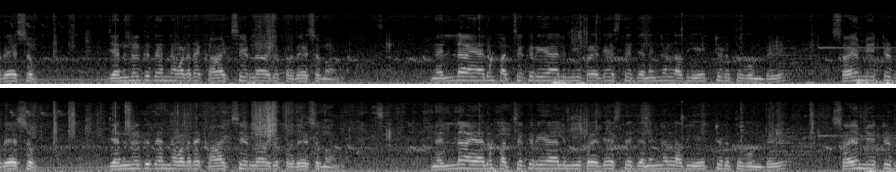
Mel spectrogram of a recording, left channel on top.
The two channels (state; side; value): quieter; left; 4.0 dB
